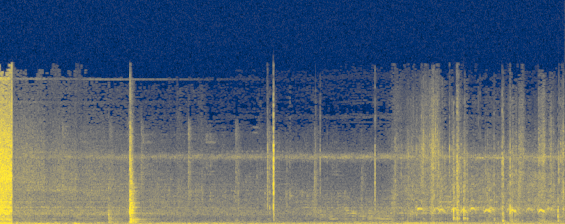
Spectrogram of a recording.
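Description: Outdoor ambience with a low, steady wind rumble. Single sharp clicks come about two and four seconds in as an RC transmitter and truck are handled. Faint bird calls start near the end.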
